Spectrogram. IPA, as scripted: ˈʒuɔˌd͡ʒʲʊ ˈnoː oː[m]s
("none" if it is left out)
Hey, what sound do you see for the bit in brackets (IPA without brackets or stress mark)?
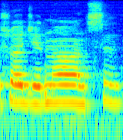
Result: n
